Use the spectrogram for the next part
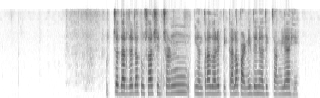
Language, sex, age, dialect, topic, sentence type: Marathi, female, 51-55, Northern Konkan, agriculture, statement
